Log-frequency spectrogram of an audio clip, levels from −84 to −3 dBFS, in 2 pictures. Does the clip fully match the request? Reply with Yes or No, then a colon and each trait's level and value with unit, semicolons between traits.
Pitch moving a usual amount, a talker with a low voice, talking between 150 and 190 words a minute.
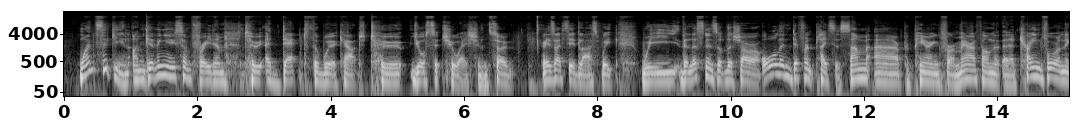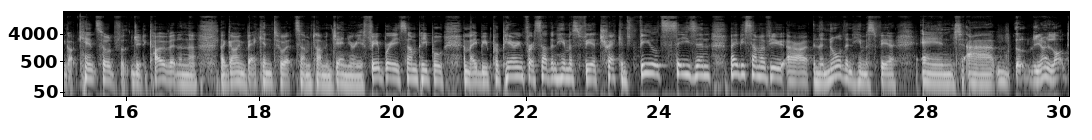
No: wide, 6.0 semitones; low, 120 Hz; average, 175 wpm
